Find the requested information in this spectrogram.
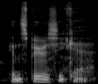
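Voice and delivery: usual speaking voice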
